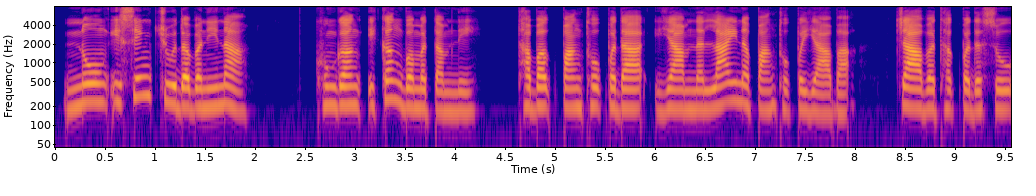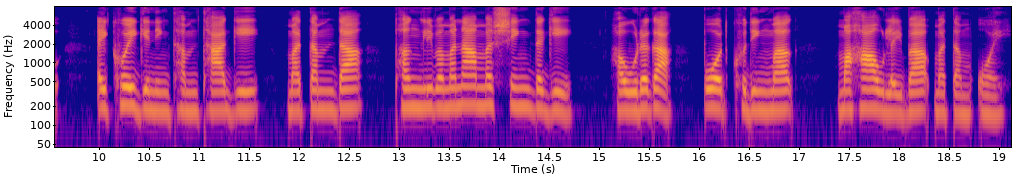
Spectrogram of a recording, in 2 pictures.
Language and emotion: Manipuri, neutral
